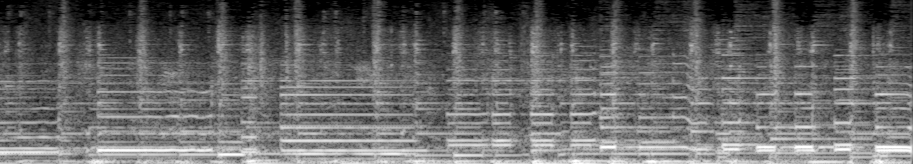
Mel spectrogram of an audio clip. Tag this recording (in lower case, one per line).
guitar
music
musical instrument
strum
plucked string instrument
